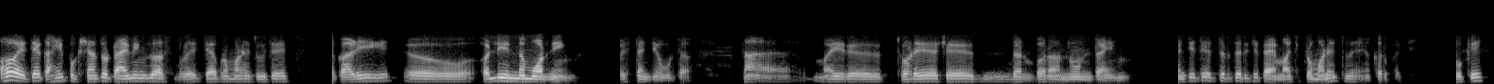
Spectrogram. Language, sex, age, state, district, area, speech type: Goan Konkani, male, 60+, Goa, Canacona, rural, conversation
